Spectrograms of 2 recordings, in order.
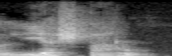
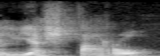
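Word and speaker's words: لِيَشْتَرُوا: Tapi jangan bacanya liyashtaro, tapi liyashtaru. Nah, jangan liyashtaro. Kalau bacanya liyashtaro nanti dimarahin oleh Pak Ustadz.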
